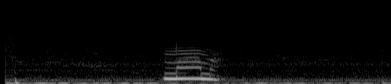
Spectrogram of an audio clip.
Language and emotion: Russian, sad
